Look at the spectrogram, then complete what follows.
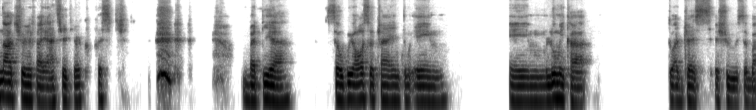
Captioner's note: laughs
